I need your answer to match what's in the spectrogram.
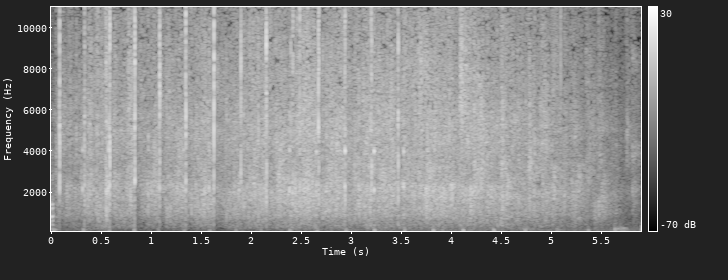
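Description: An audience applauds steadily for several seconds, a dense patter of many hands clapping with sharper individual claps standing out, no voices heard.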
